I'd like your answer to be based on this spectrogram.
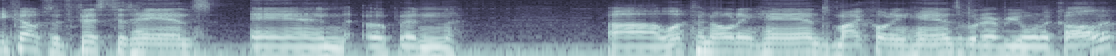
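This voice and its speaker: The speech moves at a fairly quick pace with very even loudness. Noticeable background noise runs underneath. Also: man, medium pitch for a man, ordinary pitch variation. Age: 20s. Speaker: toy reviewer. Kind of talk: product review. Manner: casual, hesitant with fillers.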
